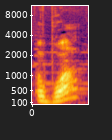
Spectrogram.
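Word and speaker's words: hautbois: instrument is an OBO in French it's Oba and that means high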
